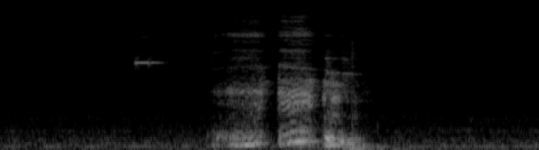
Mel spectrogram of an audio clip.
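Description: A man clearing his throat in two rough bursts about halfway through, preceded by a brief high beep about a second in.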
